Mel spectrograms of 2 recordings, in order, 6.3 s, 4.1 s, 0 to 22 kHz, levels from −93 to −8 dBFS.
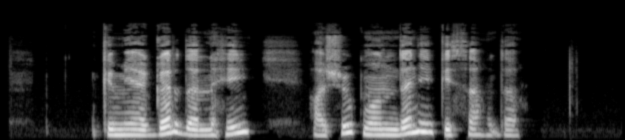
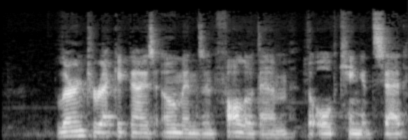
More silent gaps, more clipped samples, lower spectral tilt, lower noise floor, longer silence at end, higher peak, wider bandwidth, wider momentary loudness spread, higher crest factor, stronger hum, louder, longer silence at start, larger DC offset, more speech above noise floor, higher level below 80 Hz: neither; neither; first, -5.5 dB/octave vs -3.5 dB/octave; first, -72 dBFS vs -58 dBFS; first, 1.05 s vs 0 s; about the same, -4 dBFS vs -2 dBFS; second, 10.5 kHz vs 16.5 kHz; first, 14 LU vs 9 LU; about the same, 20 dB vs 20 dB; neither; about the same, -21 LUFS vs -21 LUFS; first, 0.95 s vs 0.6 s; neither; first, 51 dB vs 37 dB; second, -70 dBFS vs -60 dBFS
